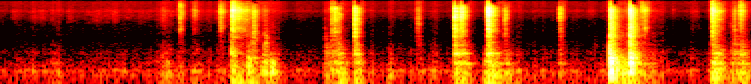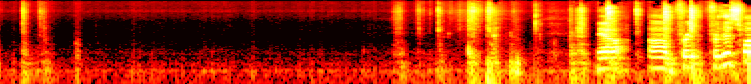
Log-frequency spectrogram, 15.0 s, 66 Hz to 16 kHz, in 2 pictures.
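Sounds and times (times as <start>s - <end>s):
sharp metallic clicks and knocks: 2.2s - 8.1s, 11.8s - 14.7s.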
